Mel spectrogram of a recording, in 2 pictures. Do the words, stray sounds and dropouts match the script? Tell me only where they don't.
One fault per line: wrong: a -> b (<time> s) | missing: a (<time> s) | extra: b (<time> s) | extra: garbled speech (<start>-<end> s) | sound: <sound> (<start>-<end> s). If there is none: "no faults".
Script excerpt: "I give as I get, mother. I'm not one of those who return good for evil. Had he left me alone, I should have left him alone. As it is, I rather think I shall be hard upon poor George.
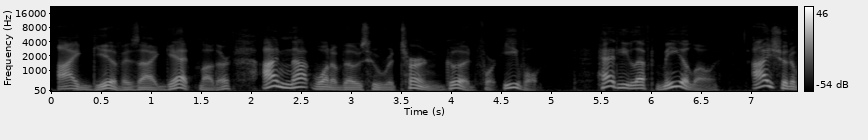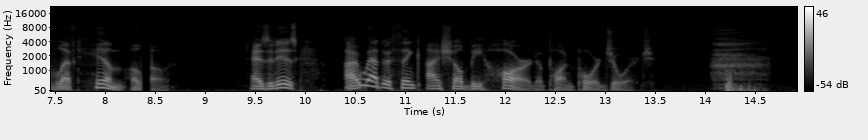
sound: dropout (8.4-8.5 s)
sound: breath (14.0-14.7 s)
